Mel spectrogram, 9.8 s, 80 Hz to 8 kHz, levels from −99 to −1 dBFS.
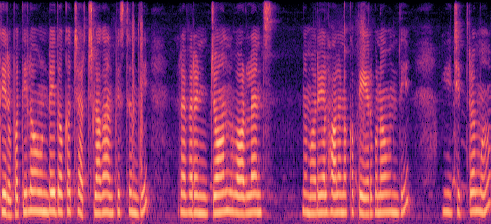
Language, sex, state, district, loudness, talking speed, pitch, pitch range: Telugu, female, Andhra Pradesh, Chittoor, -16 LUFS, 115 wpm, 235 Hz, 225-245 Hz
